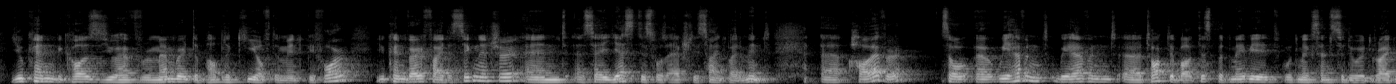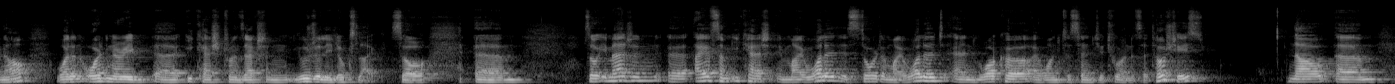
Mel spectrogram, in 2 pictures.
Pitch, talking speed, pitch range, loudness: 120 Hz, 190 wpm, 105-130 Hz, -25 LUFS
